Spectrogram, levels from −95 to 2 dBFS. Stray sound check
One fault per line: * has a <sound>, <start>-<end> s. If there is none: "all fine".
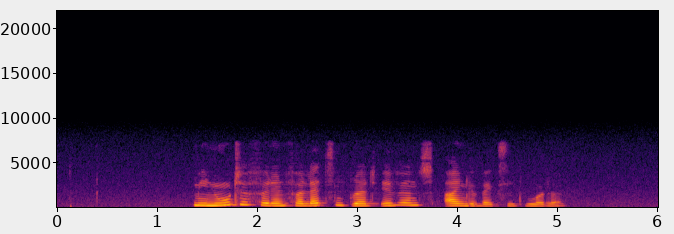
all fine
